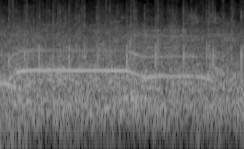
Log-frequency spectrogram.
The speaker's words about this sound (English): Get a lot of crowd reaction on foul balls that go straight back here in Reno because they frequently hit high off the structure of the stadium and then bounce softly into the crowd down below.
